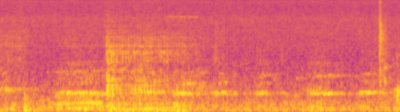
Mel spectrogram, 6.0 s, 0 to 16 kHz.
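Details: Horse named Ken-chan asleep and snoring, a very rare occurrence; low rough breathy rumbles with brief broadband bursts around 1.6 s, over a steady humming background tone.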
